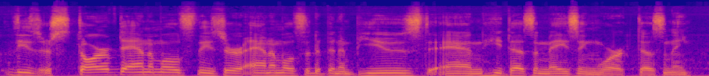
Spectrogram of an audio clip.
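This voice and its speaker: A man hosting a conversational radio interview, asking questions in a somewhat halting way. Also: mid-range voice, steady tone, fairly bright tone, slight background noise. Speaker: radio host. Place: radio studio.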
